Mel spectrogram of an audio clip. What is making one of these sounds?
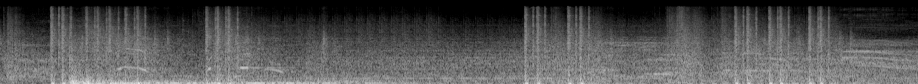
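A submachine gun fires in short rapid bursts.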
